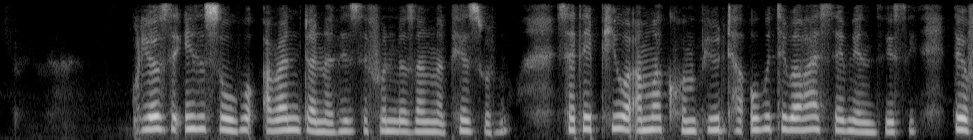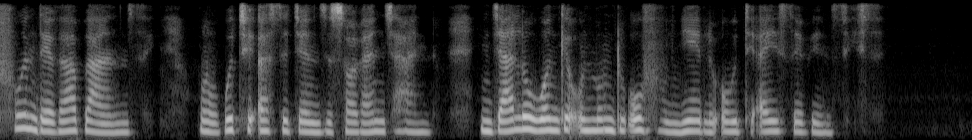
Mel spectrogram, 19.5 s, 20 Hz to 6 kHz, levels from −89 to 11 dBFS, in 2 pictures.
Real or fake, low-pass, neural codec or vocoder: fake; 5.4 kHz; codec, 16 kHz in and 24 kHz out, 0.6 kbps, FocalCodec, streaming, 2048 codes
